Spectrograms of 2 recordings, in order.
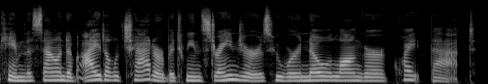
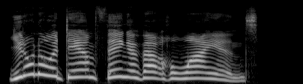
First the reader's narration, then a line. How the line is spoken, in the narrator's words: Laughed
